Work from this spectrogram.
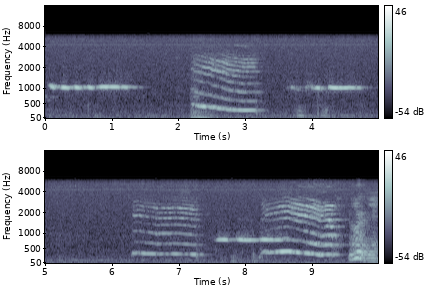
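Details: Leo, a pet pointer, sings indoors on command. Drawn-out harmonic howls fall and waver in pitch, alternating with a steady whistled tone, while a voice urges him on.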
